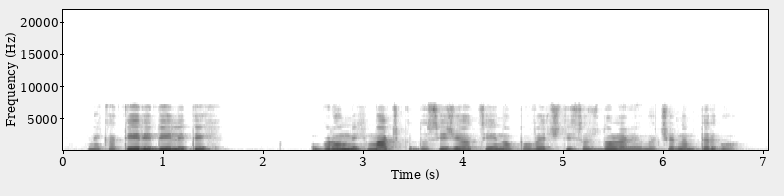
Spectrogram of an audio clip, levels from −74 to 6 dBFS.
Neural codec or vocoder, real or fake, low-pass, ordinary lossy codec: none; real; 7.2 kHz; none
